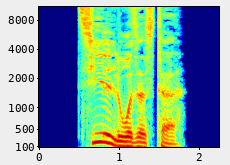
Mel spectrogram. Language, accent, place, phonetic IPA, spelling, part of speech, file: German, Germany, Berlin, [ˈt͡siːlloːsəstə], zielloseste, adjective, De-zielloseste.ogg
- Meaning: inflection of ziellos: 1. strong/mixed nominative/accusative feminine singular superlative degree 2. strong nominative/accusative plural superlative degree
